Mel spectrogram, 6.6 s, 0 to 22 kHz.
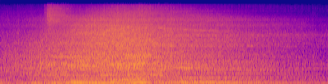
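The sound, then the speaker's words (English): A team bus rolls steadily north up Interstate 90. Its low engine drone and broad road roar hold constant for several seconds, fairly loud, with no voices. “The rest of the team gets back on the bus and heads north, up Interstate 90, a 4-hour ride to their next game against the La Crosse Bobcats.”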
